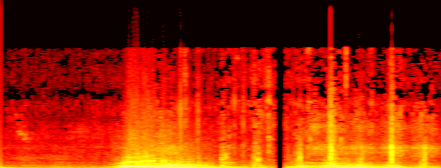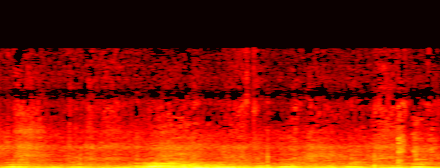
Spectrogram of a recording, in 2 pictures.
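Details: Deep 'aung' calls from a captive Siberian tiger at Seoul Grand Park. Two loud, throaty moans come close together, then a softer third, with scattered clicks and faint background noise.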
